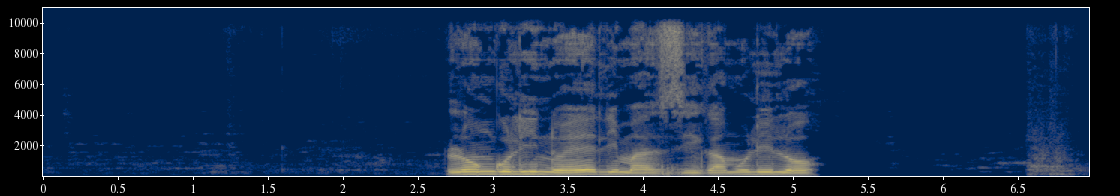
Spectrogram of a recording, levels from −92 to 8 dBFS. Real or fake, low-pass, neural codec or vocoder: fake; 9.9 kHz; vocoder, 44.1 kHz, 128 mel bands every 256 samples, BigVGAN v2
